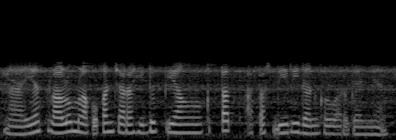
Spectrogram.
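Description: A woman teacher giving a recorded slideshow lesson, explaining slowly and often pausing on filler words. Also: medium pitch, fairly even intonation. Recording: tinny phone-like sound with faint noise.

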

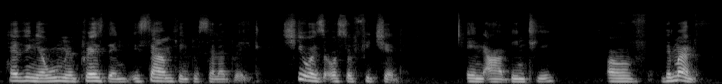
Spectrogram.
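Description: A woman from Tanzania presenting slides on a webinar in a measured way, with frequent ums, over a video call. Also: very deep voice, darkish tone.

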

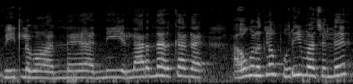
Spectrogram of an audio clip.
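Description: Woman doing a widowed cartoon mom, tender, coaxing, anxious, very high pitch, brisk. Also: fairly bright tone, a little hiss or hum. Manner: tender, coaxing, calling endearments. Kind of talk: animated family drama voicing.

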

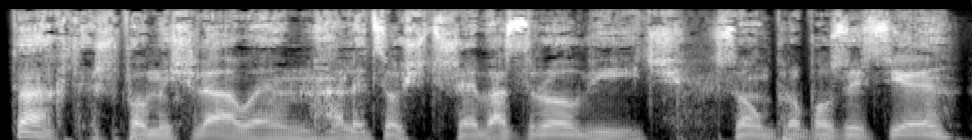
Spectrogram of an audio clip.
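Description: A man voicing a hardened male legionnaire who speaks calmly and with cold practicality. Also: low-pitched, slow pace, no echo. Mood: cool. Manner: calm, matter-of-fact, coldly practical.

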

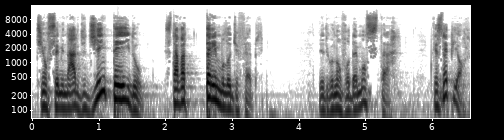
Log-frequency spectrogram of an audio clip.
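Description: A man's voice: fairly low pitch, fairly quick, slightly rough. An older man from Brazil with a Brazilian Portuguese accent, giving a spiritual lecture full of personal anecdotes and playful humor, acting out the dialogue. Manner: lively storyteller, acts out dialogue, playful humor.

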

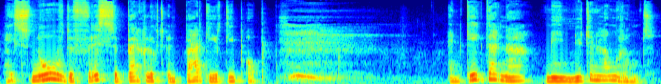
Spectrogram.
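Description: A woman with a Flemish accent reading a picture book aloud for young children. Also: sits low. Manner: slow, very lively storytelling. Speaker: library storyteller.

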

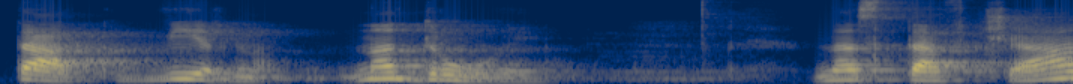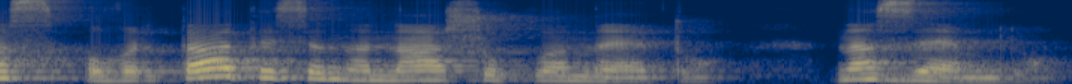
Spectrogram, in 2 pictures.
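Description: A woman teacher leads young children through a literacy lesson, drawing each word out syllable by syllable. Her voice is mellow and unhurried. The recording carries a roomy echo. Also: fairly low pitch, animated. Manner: slow, syllable-stretching pronunciation of words. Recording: echoey room.

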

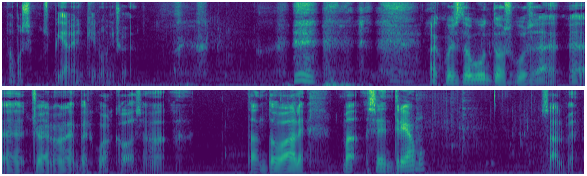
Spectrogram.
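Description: Gravelly man, joking gamer. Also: lowish voice, huge pitch swings, slow pace, pauses often, a little hiss or hum. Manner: slangy, joking. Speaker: gameplay commentator. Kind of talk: casual gameplay commentary.

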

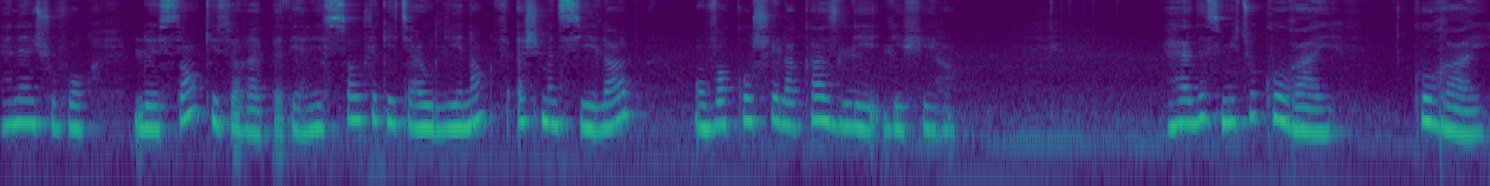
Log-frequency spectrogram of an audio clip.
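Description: A primary school teacher with a Moroccan accent gives young pupils a French phonics lesson, explaining in Moroccan Arabic and saying each word twice. Her voice is on the high side, warm with a breathy edge, and she races along.

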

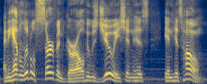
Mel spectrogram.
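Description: Male pastor, intense and tense-toned, folksy halting sermon delivery, long church-hall reverb. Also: medium pitch, sing-song, pushed and bright. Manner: conversational, halting, many restarts and rhetorical questions. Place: church sanctuary.

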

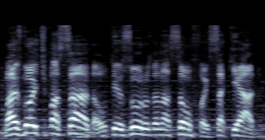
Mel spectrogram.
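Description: A man's voice: fairly high pitch, lively intonation, a little fast, over music, lightly acted. An actor dubbing a stern army general who rallies his troops in a film trailer, speaking in a commanding, grave manner. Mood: rousing.

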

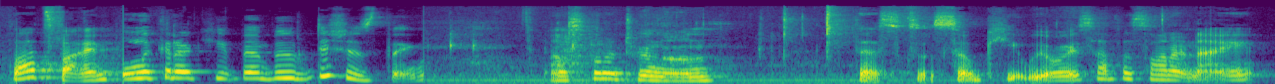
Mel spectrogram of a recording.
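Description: Here the same kind of casual indoor house tour comes in a warm, creaky voice that's a little high, expressive and fairly quick. The woman, in her twenties, gushes over her small apartment's kitchen and living room, saying cute often, over a faint hiss or hum.

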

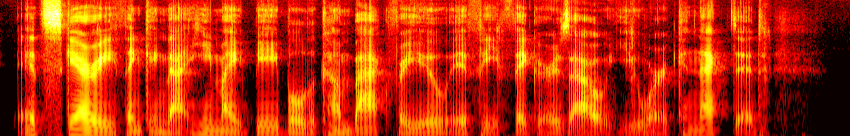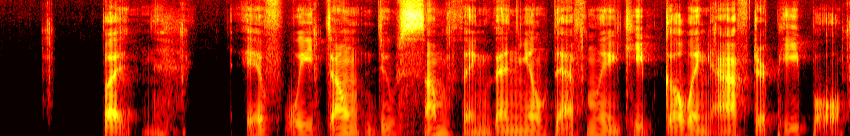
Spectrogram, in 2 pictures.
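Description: In an intimate audio roleplay, a man plays a worried, devoted young reporter boyfriend, speaking earnestly and soothingly with hesitant pauses. His voice is fairly low, gravelly and a bit bright, and the performance is heavily acted.

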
